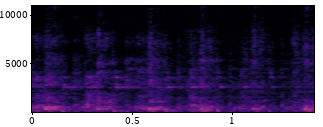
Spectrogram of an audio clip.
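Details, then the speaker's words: Glonet (Indian Lister-type knockoff) twin-cylinder diesel running after fuel-system cleaning and priming; steady chug with light, even rocker/valve-train clatter, no knocks or misses; left cylinder loses fuel at low speed but runs well now; normal running. "Kind of cool to see the rockers and everything"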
